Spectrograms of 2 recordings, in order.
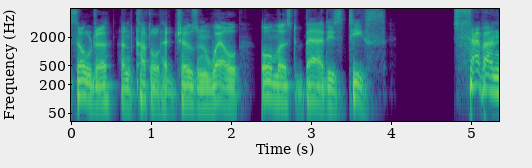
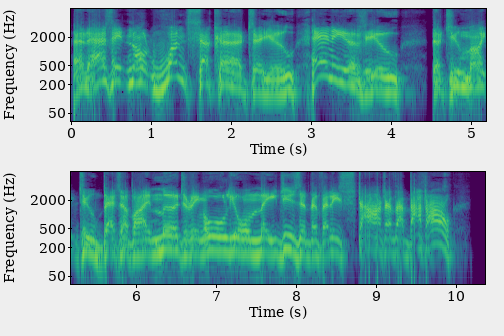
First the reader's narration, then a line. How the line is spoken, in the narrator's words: In a bellowing shout, said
